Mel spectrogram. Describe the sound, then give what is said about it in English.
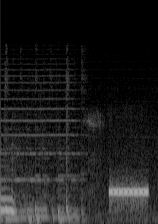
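A quick run of short electronic phone tones, as if a number is being dialed, followed by a steady, loud ringing tone that holds for under a second before cutting off. “Let's call the first one here.”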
